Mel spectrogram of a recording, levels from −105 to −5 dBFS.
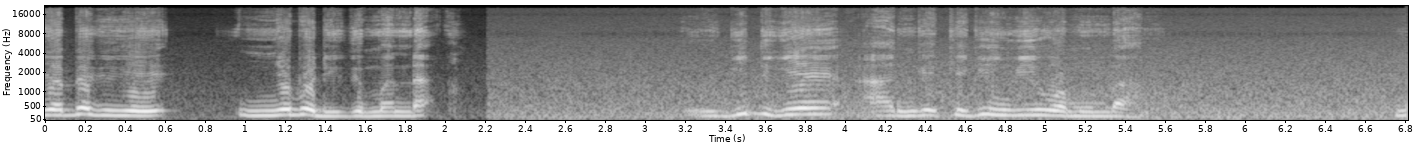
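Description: Nothing here points to a technical fault, just some background noise in the room that picks up by about 16 dB around two seconds in and still sits about 17 dB below the speech.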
